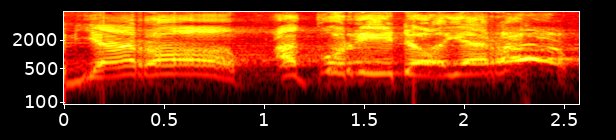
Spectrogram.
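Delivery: very high, loud cry to God; shouted prayer. Acted. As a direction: throw it upward with all her strength. Mother cries out in prayer.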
